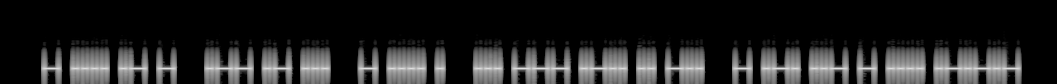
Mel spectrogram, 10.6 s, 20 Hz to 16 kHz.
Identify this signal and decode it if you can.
Morse code, heard as a keyed tone, about 25 wpm, 700 Hz. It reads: THAT WAS THE SOLID TRUTH.
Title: Sentences from Top 1500 Words 25wpm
